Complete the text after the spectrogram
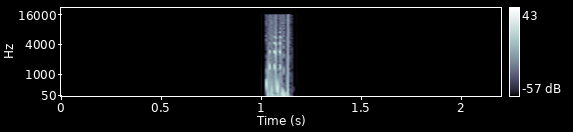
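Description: A short electronic beep sounds once.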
